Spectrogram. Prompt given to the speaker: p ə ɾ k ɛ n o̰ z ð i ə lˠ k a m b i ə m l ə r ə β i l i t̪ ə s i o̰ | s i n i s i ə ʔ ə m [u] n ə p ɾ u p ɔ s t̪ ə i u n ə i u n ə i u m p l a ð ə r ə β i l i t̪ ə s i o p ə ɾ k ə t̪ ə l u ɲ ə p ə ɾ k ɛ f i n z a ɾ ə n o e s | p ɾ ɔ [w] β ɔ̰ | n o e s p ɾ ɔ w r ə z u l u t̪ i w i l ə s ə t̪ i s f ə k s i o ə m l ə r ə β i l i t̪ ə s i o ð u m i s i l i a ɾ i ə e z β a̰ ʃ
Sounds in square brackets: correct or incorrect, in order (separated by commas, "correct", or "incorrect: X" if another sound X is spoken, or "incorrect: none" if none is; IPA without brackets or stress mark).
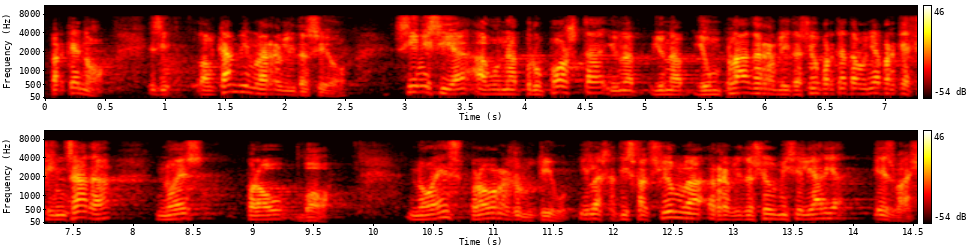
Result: correct, correct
